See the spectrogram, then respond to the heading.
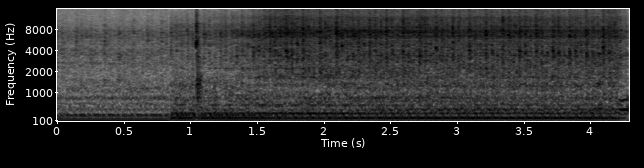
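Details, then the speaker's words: Loud, deep exhaust drone over a fast, steady cold idle right after a cold start; exhaust is loud when cold and quieter once warmed up. "she's got a loud exhaust when she's uh when she's cold after she warms up she doesn't sound as loud"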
